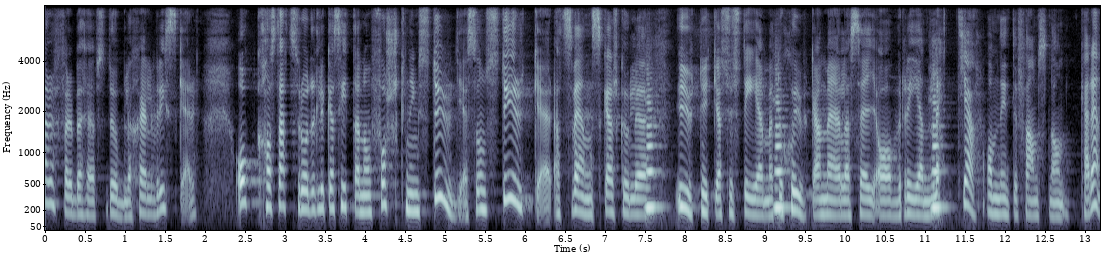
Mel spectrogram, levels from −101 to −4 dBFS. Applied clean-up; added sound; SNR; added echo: neural mask model RNNoise.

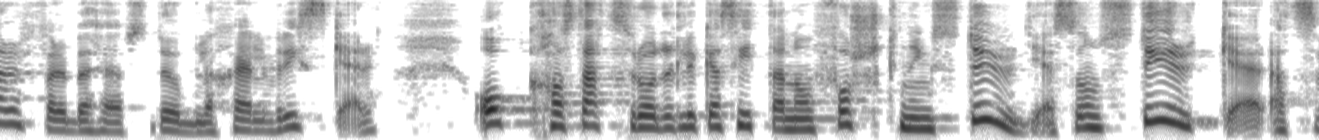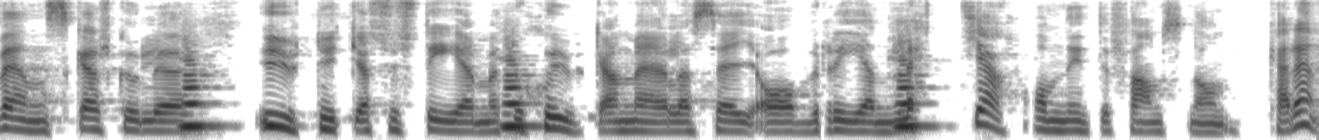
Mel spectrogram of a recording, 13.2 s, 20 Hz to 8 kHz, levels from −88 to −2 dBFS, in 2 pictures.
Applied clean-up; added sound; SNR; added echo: classical method spectral subtraction.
